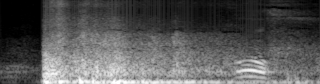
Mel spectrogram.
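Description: Artillery shell exploding nearby: a sudden loud blast about a third of a second in, its deep rumble rolling on and slowly fading.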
